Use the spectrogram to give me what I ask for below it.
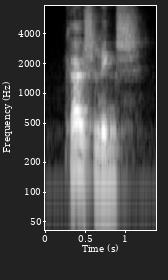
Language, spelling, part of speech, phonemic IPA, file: Dutch, kruiselings, adjective, /ˈkrœysəˌlɪŋs/, Nl-kruiselings.ogg
- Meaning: crosswise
